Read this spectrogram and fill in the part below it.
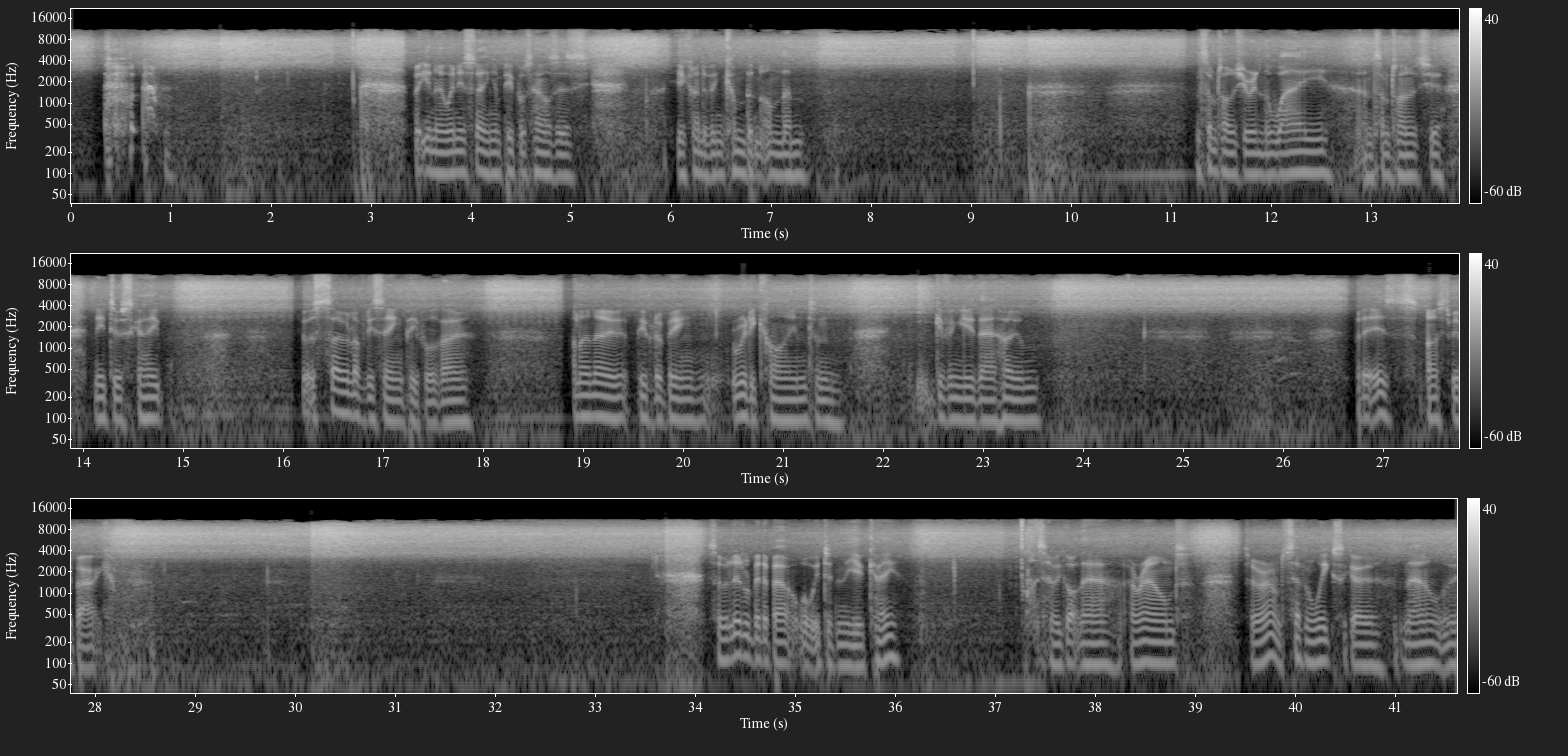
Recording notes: Here are a selection of short audio clips, often recorded on the move as I'm traveling.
